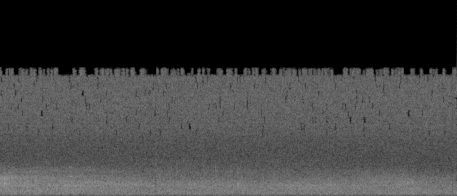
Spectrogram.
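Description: A passing train gives a continuous broad roar of wheels and engine that holds steady and unbroken throughout, with no voices over it.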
